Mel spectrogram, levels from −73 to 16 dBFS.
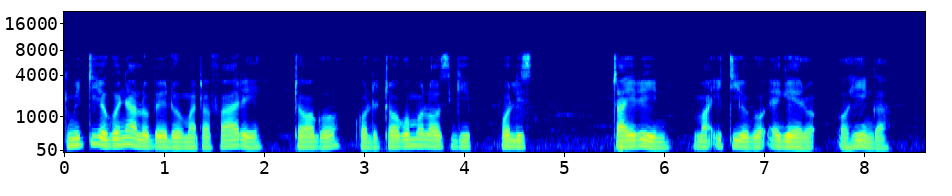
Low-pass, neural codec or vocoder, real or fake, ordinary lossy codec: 7.2 kHz; none; real; none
